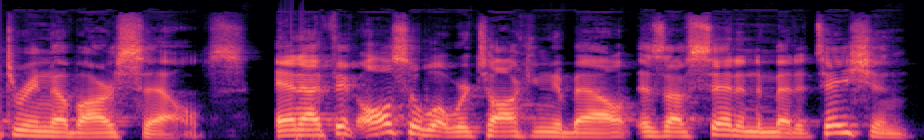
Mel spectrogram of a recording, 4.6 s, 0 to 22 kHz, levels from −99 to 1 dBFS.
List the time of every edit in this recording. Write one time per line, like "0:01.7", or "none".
0:01.3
